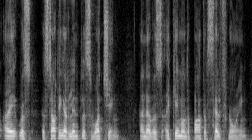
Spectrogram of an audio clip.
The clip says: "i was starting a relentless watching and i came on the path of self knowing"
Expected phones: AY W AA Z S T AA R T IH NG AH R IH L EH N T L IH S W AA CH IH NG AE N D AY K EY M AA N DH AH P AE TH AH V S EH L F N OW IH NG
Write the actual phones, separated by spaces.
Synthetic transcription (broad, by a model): AY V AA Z S T AA R T IH NG AH R IH L EH N T L IH S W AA CH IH NG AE N D AY K EY M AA N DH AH P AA T AH V S EH L F N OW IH NG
